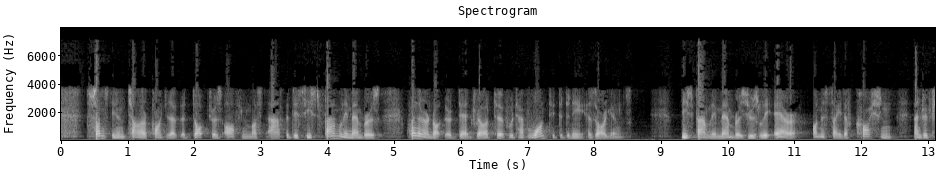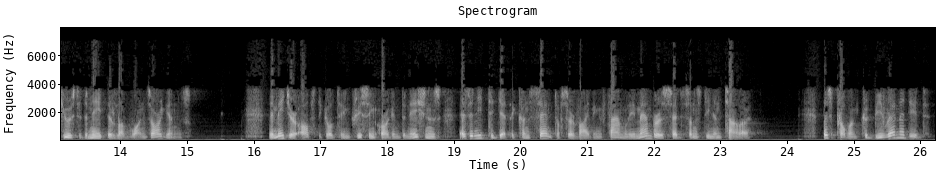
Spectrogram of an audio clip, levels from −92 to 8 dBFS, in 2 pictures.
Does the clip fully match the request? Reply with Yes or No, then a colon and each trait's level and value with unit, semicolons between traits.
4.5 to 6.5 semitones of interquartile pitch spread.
Yes: average, 4.8 semitones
